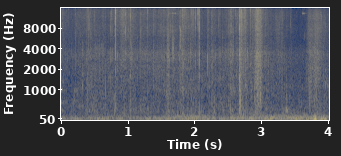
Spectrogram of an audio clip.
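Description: Dry reeds rustle and crackle as a man pushes through them.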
